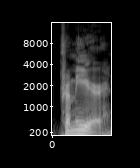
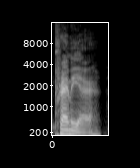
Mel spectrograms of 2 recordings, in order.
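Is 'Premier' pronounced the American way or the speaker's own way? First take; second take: American; own way. First: The word is said with an American pronunciation. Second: The word is said with a non-American pronunciation. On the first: "for all my American friends who are watching, you're probably going to say Premier" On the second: "So for me, it's always going to be Premier"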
